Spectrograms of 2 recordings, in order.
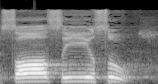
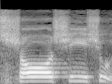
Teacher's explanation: Shin itu jauh sekali makhrajnya sama so. Kalau so itu ujung lidah, shin itu tengah lidah. · Ihdinasi, so si su, lebih dekat ke sin dia, sod itu. Makhraj sod itu lebih dekat ke sin, jangan ke shin.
